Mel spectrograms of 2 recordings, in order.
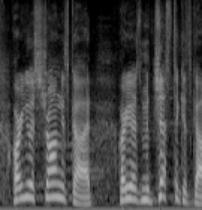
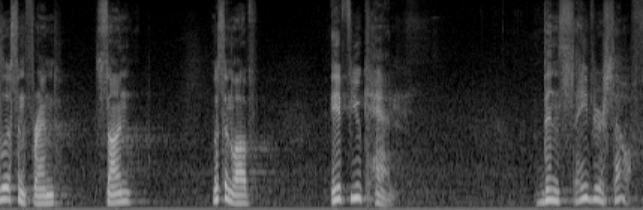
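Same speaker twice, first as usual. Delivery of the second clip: gentle loving God; 4 semitones lower than usual. Acted. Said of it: "in this compassionate, loving way".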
